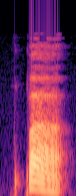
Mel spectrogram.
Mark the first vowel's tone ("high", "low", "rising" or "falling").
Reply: falling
